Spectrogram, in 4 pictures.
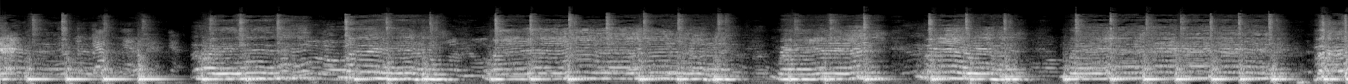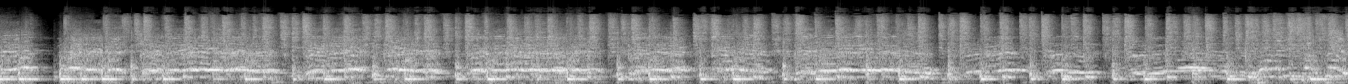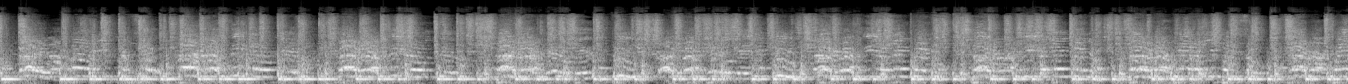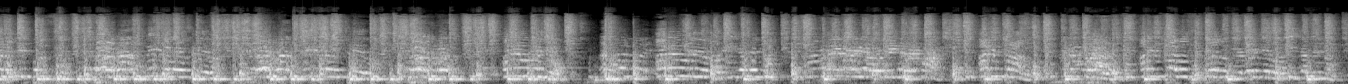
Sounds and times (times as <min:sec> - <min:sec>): Speech: 0:00.0 - 0:05.0
Music: 0:00.0 - 0:53.9.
